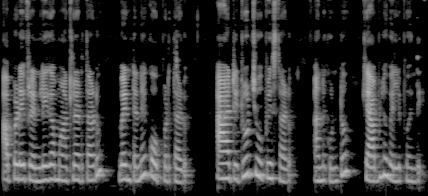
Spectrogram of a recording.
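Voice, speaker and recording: A woman narrates a scripted romance story, acting out each character's dialogue with lively, expressive turns. Her voice sits a little high. The recording sounds dull and lo-fi. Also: fast talker. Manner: expressive, switching between narration and character lines. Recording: dull lo-fi audio.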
